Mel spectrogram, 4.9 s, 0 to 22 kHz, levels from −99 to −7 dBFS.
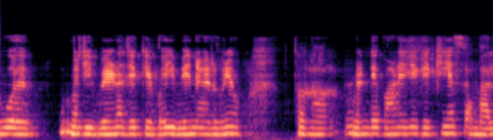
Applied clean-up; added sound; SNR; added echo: neural mask model DeepFilterNet 3.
